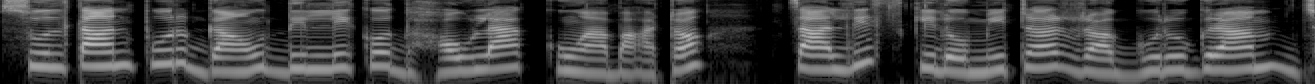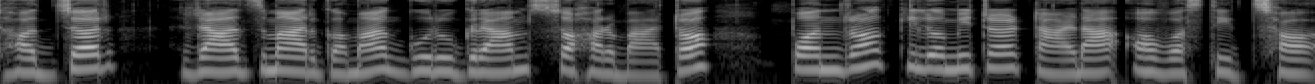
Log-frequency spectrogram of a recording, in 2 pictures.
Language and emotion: Nepali, neutral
